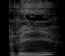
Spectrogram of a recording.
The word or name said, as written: rige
